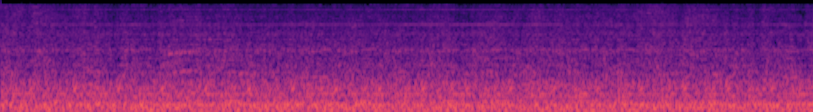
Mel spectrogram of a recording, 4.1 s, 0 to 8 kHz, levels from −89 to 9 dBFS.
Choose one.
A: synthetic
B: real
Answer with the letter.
B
